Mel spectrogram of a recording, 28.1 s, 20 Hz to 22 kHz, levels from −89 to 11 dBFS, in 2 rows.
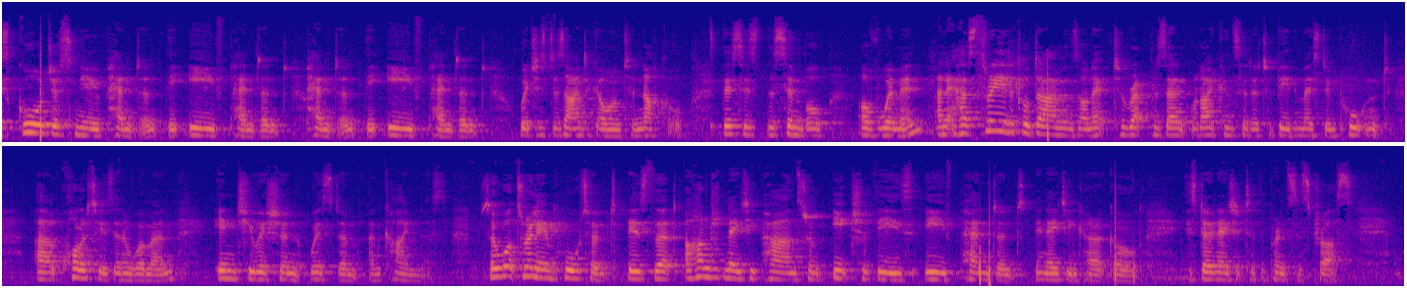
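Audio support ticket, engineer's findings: Loud pops at 0.39–0.41 s and 10.46–10.49 s, plus double pops at 23.82–23.93 s and 25.17–25.38 s, roughly 20–25 dB over the programme, audio carrying on underneath. Likely a plug, switch or static pulse shaped by the downstream circuitry.

Stream segment repeated at 3.06–5.04 s: about 1.98 s of audio plays a second time, with a small blip at the jump back. Player fetched or queued the same segment twice; check the buffering and segment-index logic.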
